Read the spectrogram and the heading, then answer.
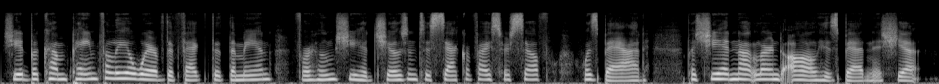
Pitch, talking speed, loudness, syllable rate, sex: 215 Hz, 190 wpm, -17 LUFS, 5.2 syllables/s, female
